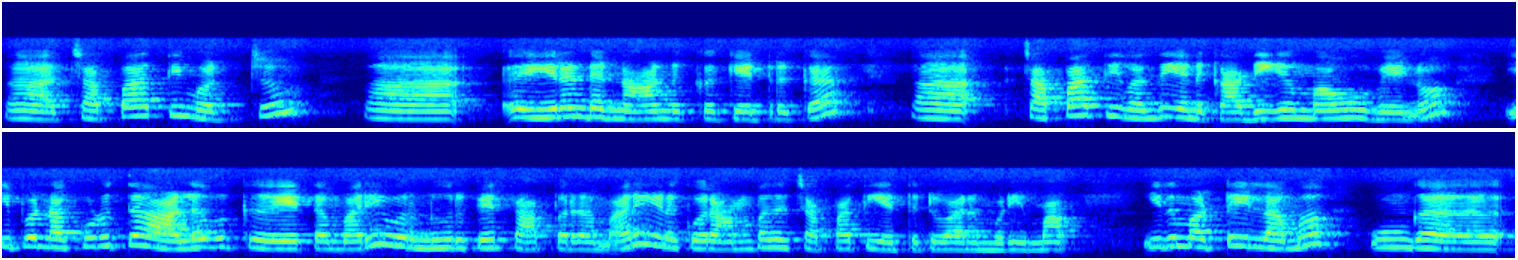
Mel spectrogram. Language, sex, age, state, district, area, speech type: Tamil, female, 18-30, Tamil Nadu, Krishnagiri, rural, spontaneous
